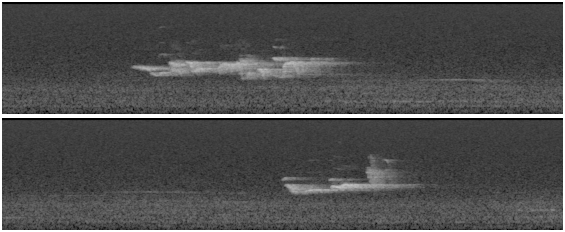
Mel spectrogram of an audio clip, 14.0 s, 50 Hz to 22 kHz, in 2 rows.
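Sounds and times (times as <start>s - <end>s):
Common blackbird song, Turdus merula: 1.6s - 4.4s, 10.5s - 12.3s.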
